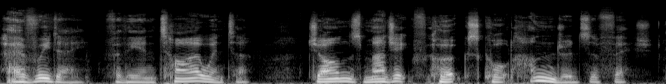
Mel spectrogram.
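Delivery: ordinary delivery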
